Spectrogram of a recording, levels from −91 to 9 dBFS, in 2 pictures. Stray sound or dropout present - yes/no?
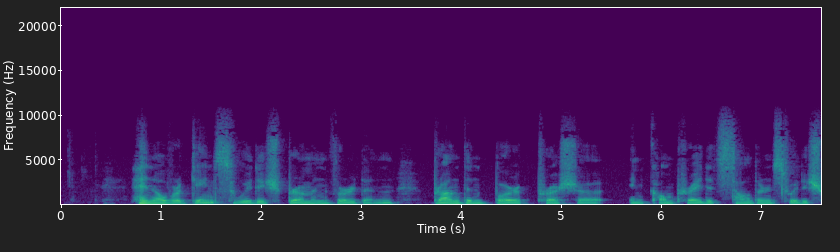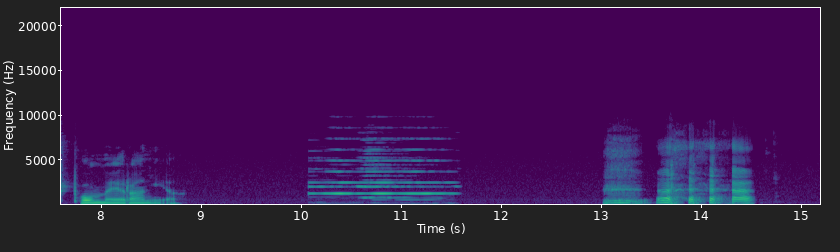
yes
